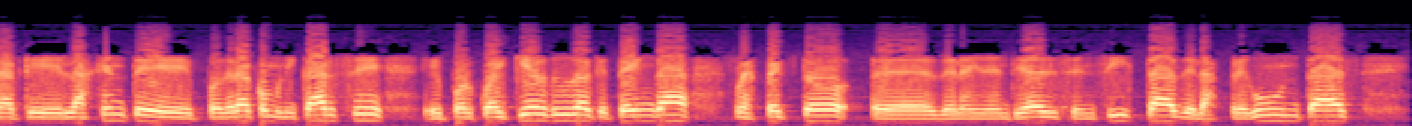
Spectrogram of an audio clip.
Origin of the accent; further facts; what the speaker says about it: Argentina; como argentinos tenemos de saber cuántos somos, cómo estamos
